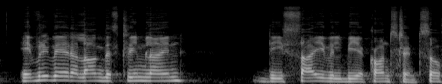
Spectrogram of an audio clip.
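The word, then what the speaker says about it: ψ: So this is pronounced psi.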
